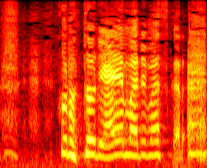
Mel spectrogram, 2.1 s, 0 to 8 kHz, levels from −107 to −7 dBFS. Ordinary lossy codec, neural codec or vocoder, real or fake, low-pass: none; none; real; none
